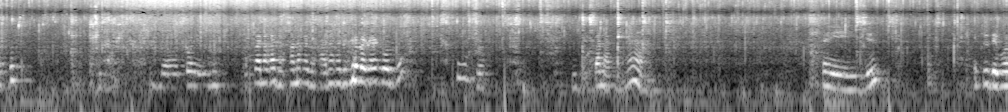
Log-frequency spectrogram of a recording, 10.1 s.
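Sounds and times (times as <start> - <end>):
onion sizzling in hot oil: 0.0 - 10.0
spatula scraping a pan: 0.6 - 9.8
woman's voice: 1.5 - 5.0, 5.7 - 6.6, 8.2 - 9.0, 9.8 - 10.0.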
